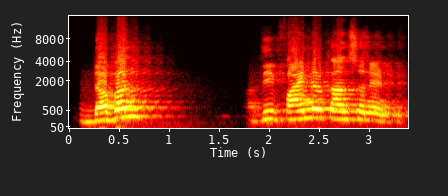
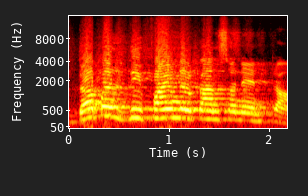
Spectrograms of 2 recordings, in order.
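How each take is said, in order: First: Slow rule repeat; slow dictation. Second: Slow, stressed teacher dictation. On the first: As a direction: double the final consonant split and stretched. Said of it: "किसको?". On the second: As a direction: double the final consonant drawn out very slowly. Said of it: "one syllable verbs". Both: Shown as a demonstration.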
